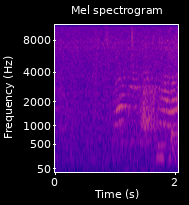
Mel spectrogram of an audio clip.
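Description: A high-pitched, voice-like call gliding in pitch, starting about a second in, over faint room tone.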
